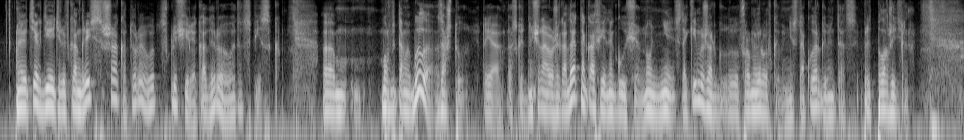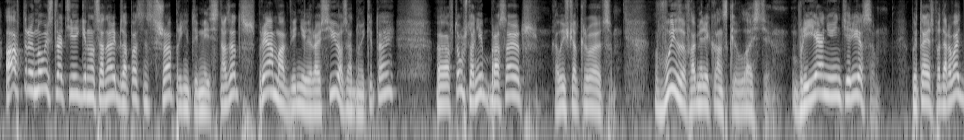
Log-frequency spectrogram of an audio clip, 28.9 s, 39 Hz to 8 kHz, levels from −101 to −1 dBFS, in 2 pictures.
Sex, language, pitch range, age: male, Russian, 120-180 Hz, 60-79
